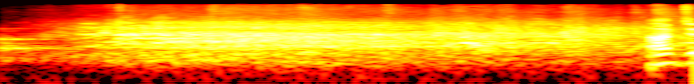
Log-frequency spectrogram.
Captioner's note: laughter crowd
